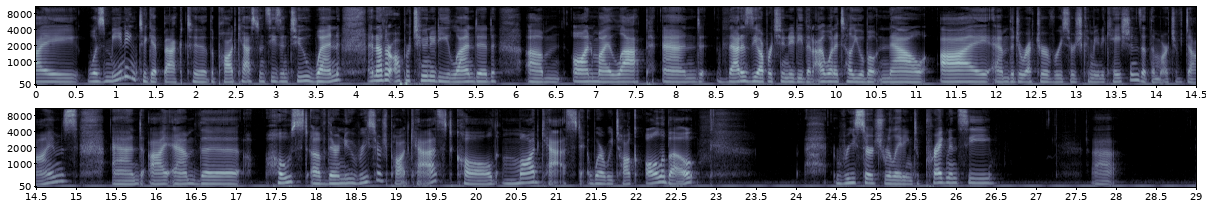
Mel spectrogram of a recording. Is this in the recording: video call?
no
